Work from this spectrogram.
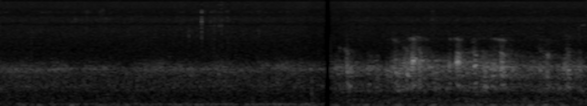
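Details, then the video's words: Wood frogs, identified by a hiker and distinct from peepers, give faint, hoarse clucking calls in quick bursts over a steady low rumble, from woods along a New England trail early in the season before peepers appear. "So you can hear those frogs, and I was just talking to a guy on the trail, and he said those are wood frogs, and they are different from peepers."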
